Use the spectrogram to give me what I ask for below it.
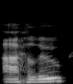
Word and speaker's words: Alilu: But Alilu, like Hulu, yes.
